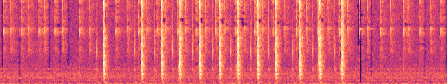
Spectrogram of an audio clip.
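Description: Game menu buttons click quickly, one after another.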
